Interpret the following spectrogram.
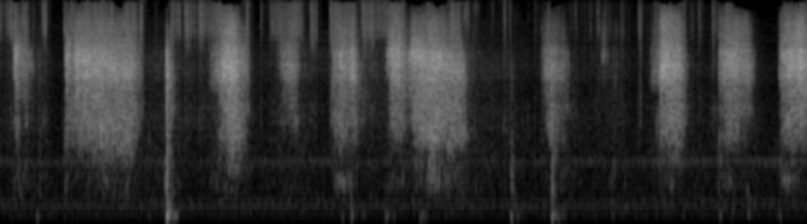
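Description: Spatula strokes scraping and turning crumbly pie-crust dough in a mixing bowl: a series of short rasping strokes, roughly one a second, with a sharp knock against the bowl near two seconds in.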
